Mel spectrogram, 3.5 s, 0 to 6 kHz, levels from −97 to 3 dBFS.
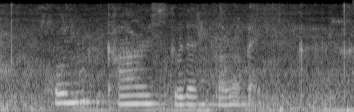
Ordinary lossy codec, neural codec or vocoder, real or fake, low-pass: none; codec, 16 kHz, 4 kbps, X-Codec, WavLM features, trained on Multilingual LibriSpeech; fake; 5.4 kHz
